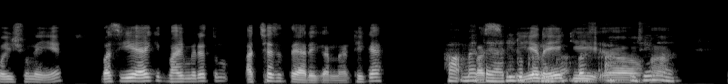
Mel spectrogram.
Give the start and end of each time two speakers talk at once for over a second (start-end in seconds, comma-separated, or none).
4.7-6.6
